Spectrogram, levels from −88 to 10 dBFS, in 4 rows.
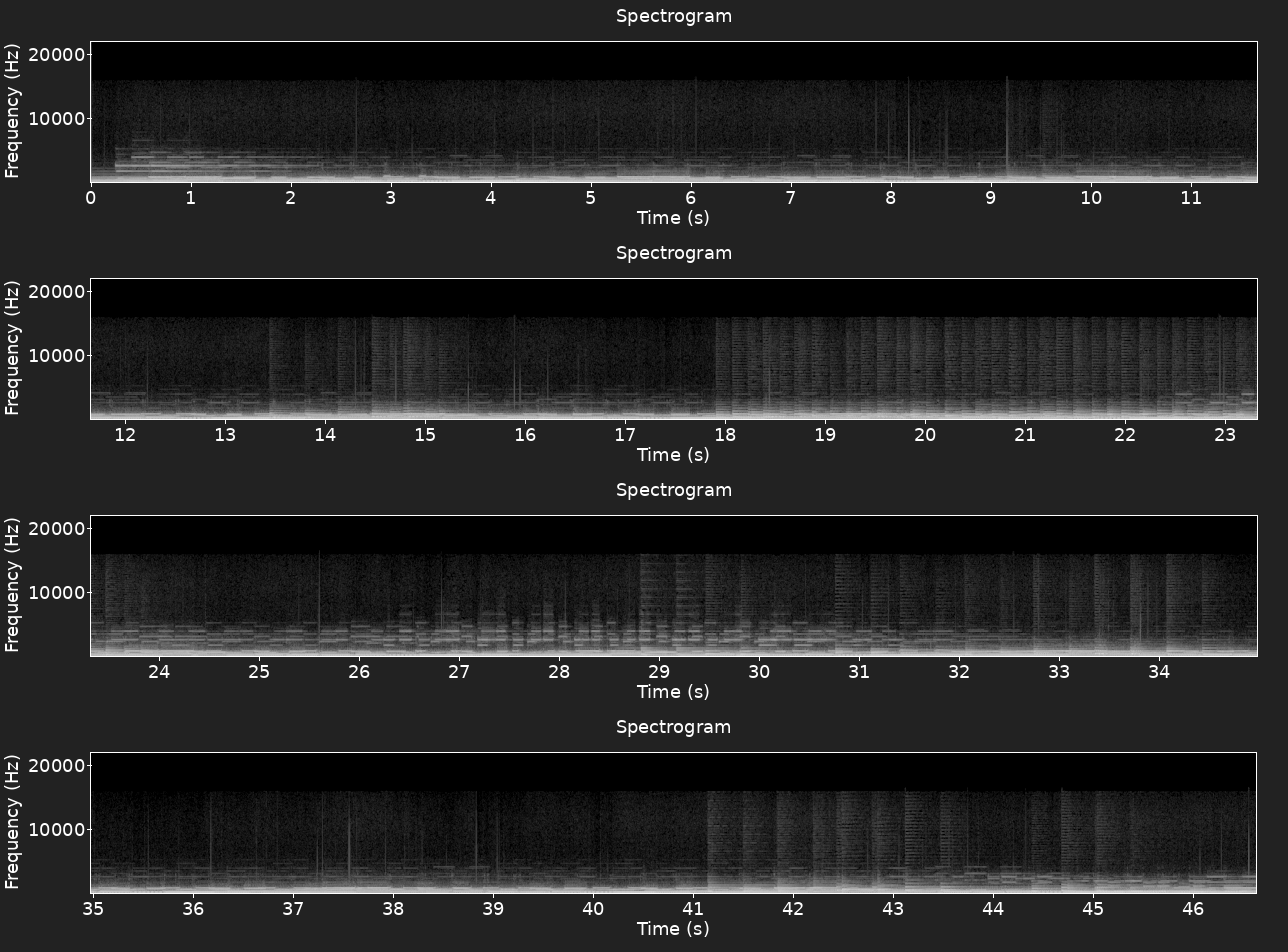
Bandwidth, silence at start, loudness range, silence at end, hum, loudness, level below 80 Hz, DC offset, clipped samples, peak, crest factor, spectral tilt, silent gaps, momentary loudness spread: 4.2 kHz; 0 s; 2 LU; 0 s; none; -16 LUFS; -34 dBFS; under 0.1%; under 0.1%; -2 dBFS; 14 dB; -10.5 dB/octave; none; 4 LU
